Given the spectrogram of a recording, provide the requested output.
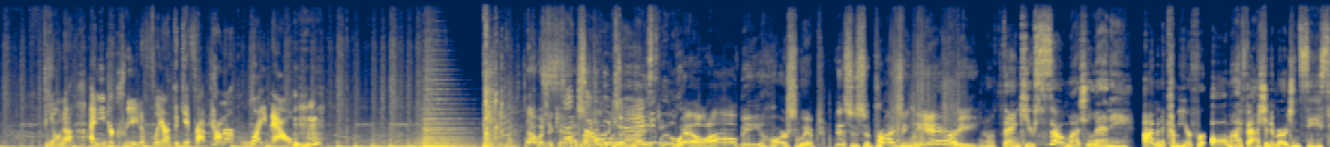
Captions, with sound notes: Fiona, I need your creative flair at the gift wrap counter right now. Mm-hmm. [overlapping chatter] Well, I'll be horsewhipped. This is surprisingly airy. Thank you so much, Leni. I'm going to come here for all my fashion emergencies.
